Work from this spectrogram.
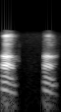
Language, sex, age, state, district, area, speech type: Goan Konkani, male, 45-60, Goa, Bardez, rural, conversation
